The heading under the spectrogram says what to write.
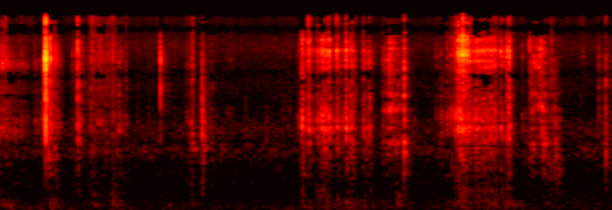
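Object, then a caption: Bar of soap cut with a thin blade. A box-cutter blade cuts thin fringe strips into a solid orange bar of dry soap. Sharp, dry clicks give way to longer, crisp crackling scrapes, all bright and high with almost no low end, separated by brief silences.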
